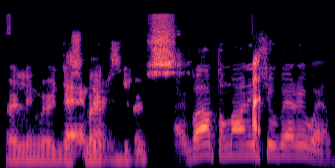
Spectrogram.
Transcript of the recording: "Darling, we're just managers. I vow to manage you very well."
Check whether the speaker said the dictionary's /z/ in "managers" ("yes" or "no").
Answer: no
